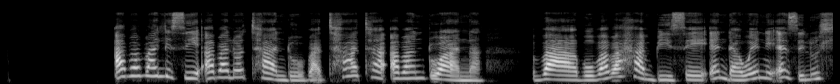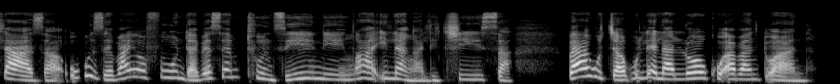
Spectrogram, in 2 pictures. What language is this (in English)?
North Ndebele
